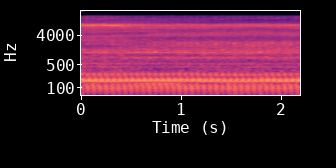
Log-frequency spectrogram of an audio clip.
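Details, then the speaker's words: Yamaha Mio 115 scooter after new cylinder block, piston and rings (broken top ring had scored the block): even, steady idle putter with clean regular firing, no knocks or scraping. Normal idle. "Ini kita coba starter dan bunyi dengan normal. Frekuensi sudah bagus, blok bagus, semua sehat ini."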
